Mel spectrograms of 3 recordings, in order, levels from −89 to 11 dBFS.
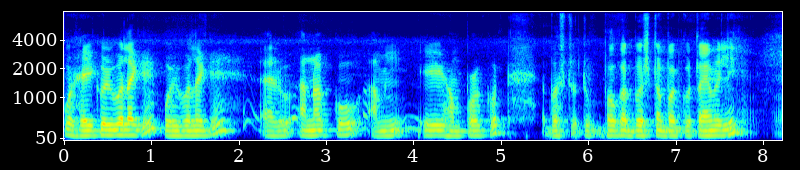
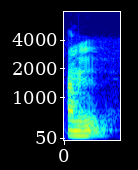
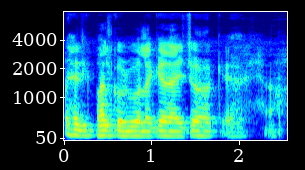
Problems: background sounds at intervals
